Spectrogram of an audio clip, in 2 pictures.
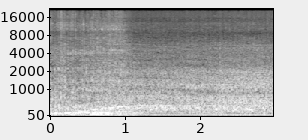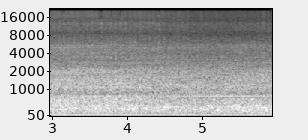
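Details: Perkins diesel engine on a Broadway sweeper, after the fix for no-start and grinding at start: about a second of cranking with rising pitch, then the engine catches and settles into a steady, even run with no grinding; normal start.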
